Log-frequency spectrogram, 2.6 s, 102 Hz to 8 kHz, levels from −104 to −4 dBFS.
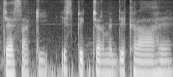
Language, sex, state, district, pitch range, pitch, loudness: Hindi, male, Himachal Pradesh, Shimla, 120-130 Hz, 125 Hz, -20 LUFS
